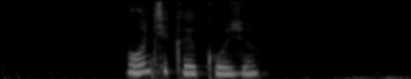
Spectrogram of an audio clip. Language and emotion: Russian, neutral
